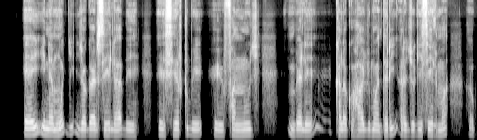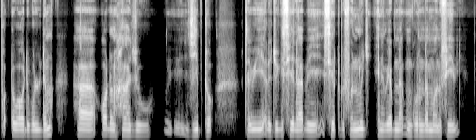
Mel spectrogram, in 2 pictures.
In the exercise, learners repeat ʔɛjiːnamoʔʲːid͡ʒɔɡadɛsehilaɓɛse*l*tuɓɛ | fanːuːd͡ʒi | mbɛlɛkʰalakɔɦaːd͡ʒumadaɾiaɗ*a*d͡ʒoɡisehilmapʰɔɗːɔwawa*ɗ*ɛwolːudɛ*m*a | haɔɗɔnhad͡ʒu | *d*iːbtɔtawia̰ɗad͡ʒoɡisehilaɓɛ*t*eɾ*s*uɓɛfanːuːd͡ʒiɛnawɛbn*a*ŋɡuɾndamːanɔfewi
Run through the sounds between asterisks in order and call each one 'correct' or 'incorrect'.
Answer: incorrect: ɾ, correct, incorrect: d, correct, incorrect: d͡ʒ, incorrect: s, incorrect: t, correct

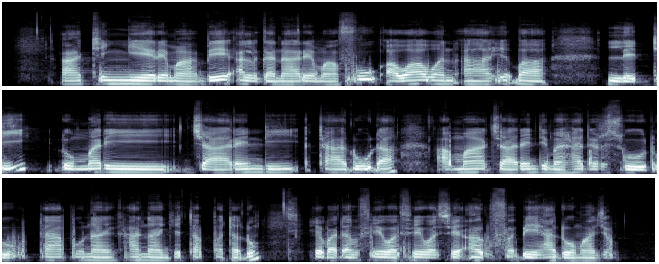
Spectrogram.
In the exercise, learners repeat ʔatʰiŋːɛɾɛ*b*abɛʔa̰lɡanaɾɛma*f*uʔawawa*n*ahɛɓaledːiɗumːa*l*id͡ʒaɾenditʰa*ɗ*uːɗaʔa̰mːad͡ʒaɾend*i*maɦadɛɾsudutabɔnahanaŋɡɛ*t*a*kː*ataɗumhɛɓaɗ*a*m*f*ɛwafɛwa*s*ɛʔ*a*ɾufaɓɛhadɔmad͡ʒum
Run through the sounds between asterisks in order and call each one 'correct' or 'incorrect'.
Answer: incorrect: m, correct, correct, incorrect: ɾ, correct, correct, correct, incorrect: pː, correct, correct, correct, correct

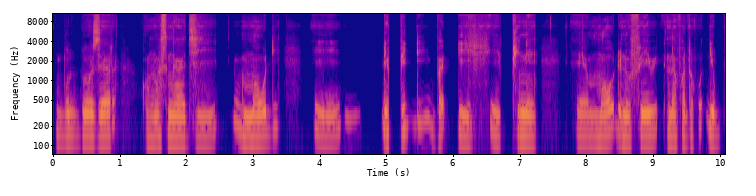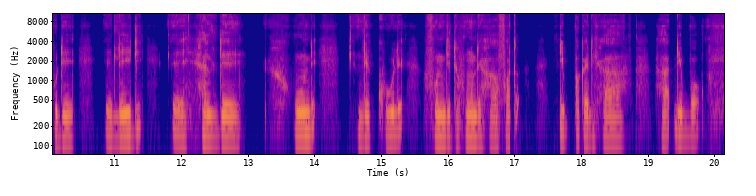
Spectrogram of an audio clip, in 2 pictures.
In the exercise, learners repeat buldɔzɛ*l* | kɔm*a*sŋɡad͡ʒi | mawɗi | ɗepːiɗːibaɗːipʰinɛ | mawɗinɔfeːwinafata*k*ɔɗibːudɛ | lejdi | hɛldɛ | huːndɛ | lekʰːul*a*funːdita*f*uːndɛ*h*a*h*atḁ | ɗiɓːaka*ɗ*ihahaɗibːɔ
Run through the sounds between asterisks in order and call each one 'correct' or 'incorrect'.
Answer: incorrect: ɾ, correct, correct, incorrect: ɛ, incorrect: h, correct, incorrect: f, incorrect: d

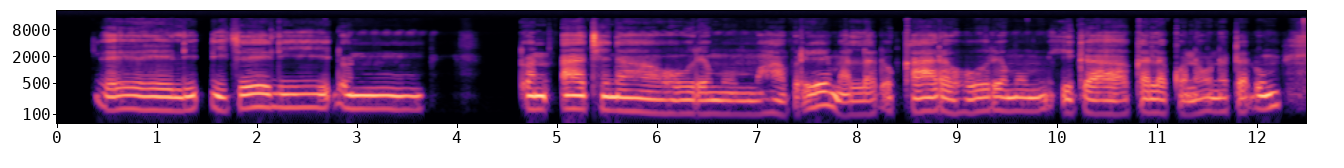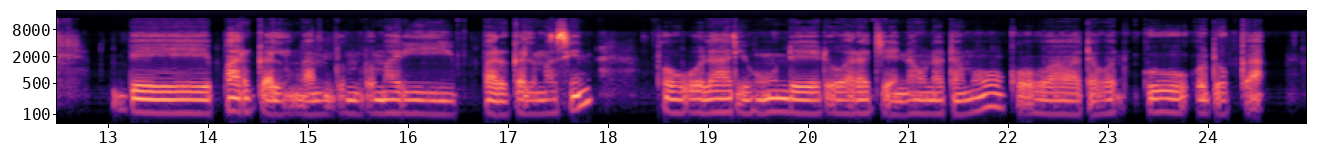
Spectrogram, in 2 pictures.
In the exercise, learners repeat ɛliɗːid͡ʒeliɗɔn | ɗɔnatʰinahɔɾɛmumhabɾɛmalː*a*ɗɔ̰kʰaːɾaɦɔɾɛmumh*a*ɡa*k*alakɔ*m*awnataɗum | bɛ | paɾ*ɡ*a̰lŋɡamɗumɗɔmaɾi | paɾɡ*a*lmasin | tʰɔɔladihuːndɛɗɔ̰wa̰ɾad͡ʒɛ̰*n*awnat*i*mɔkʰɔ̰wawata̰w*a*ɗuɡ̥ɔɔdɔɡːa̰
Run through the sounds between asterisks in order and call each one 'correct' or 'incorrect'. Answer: correct, incorrect: i, correct, incorrect: n, correct, correct, correct, incorrect: a, correct

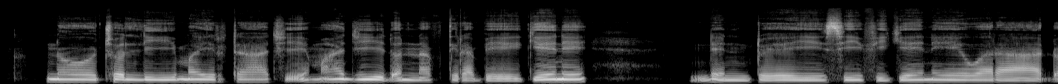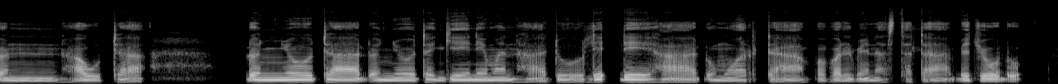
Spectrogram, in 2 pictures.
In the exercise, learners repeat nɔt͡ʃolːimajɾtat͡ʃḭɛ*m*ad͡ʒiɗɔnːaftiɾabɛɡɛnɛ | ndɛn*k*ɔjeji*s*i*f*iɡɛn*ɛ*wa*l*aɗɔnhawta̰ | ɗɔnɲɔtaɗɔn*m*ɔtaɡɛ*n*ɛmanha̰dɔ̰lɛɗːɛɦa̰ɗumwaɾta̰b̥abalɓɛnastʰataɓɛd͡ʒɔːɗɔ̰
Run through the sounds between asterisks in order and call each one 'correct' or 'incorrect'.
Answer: correct, incorrect: t, correct, correct, correct, incorrect: ɾ, incorrect: ɲ, correct

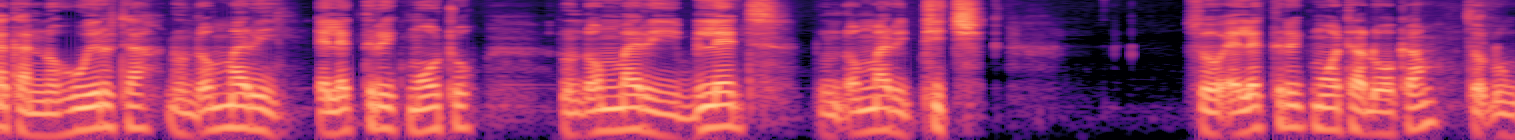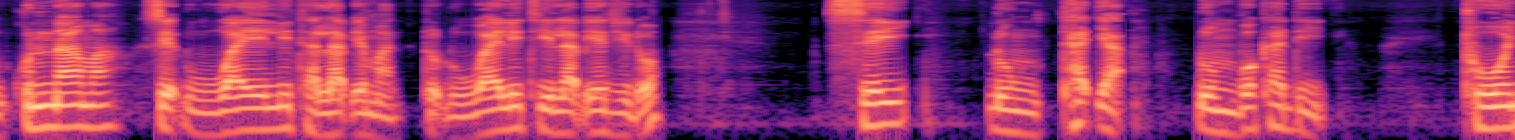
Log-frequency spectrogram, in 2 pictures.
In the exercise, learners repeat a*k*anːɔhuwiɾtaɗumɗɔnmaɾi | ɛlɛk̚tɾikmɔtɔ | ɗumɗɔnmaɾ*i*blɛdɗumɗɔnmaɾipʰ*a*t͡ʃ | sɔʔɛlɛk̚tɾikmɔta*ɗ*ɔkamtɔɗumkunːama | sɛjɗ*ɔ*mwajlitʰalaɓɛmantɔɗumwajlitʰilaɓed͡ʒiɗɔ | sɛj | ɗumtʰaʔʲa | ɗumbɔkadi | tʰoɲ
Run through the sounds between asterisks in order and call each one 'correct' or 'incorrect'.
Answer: correct, correct, incorrect: i, correct, incorrect: u

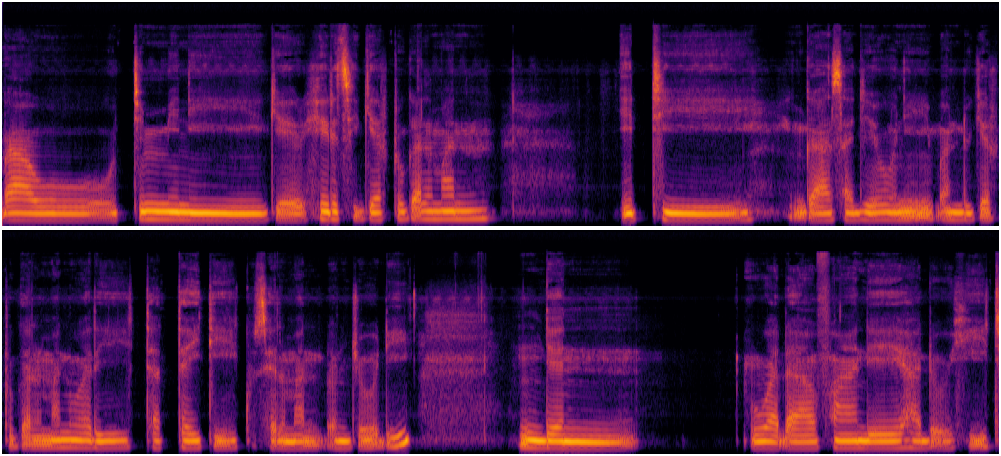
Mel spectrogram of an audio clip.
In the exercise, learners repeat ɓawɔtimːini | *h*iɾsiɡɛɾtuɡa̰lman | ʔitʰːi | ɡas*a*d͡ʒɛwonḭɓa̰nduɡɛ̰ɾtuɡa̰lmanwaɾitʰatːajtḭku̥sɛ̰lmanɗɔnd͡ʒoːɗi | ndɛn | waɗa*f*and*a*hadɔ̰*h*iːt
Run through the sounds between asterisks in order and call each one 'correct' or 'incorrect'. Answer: correct, correct, correct, incorrect: ɛ, correct

